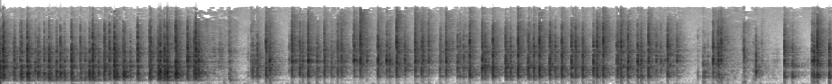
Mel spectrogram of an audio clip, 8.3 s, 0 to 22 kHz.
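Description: A hollow, medium-sized plain brown cardboard box is held and tilted in the hands and tapped quickly with long white acrylic nails. The result is a fast, continuous stream of short, dry, hollow taps with a midrange tone, briefly pausing around 2.5 and 7 seconds.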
